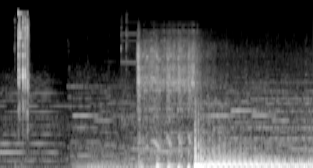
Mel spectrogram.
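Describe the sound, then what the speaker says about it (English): A car engine starts in a snowy mystery video game, giving a brief click, then a cranking whir and a loud, sustained jet-like roar that holds steady to the end. "Sounds like a jet engine."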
